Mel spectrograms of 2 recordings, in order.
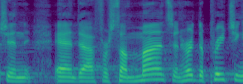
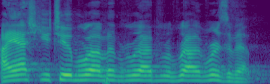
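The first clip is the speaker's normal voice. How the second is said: put-on mumbled, indistinct words. Retelling how the man leading him in the sinner's prayer sounded, imitating a mumbled prayer. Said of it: "It was kind of mumbled".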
